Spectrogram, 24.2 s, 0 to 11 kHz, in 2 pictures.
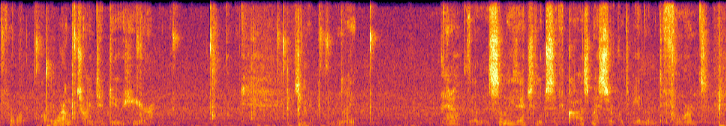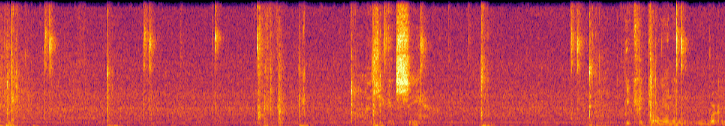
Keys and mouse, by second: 0.8 a, 1.2-2.6 middle drag, 4.6 right click, 5.0 Tab, 10.7-12.3 middle drag, 12.3 ctrl+Tab, 13.9 z, 17.0 KP_7, 18.3 b, 20.1 g, 21.9 a, 22.9 Tab.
